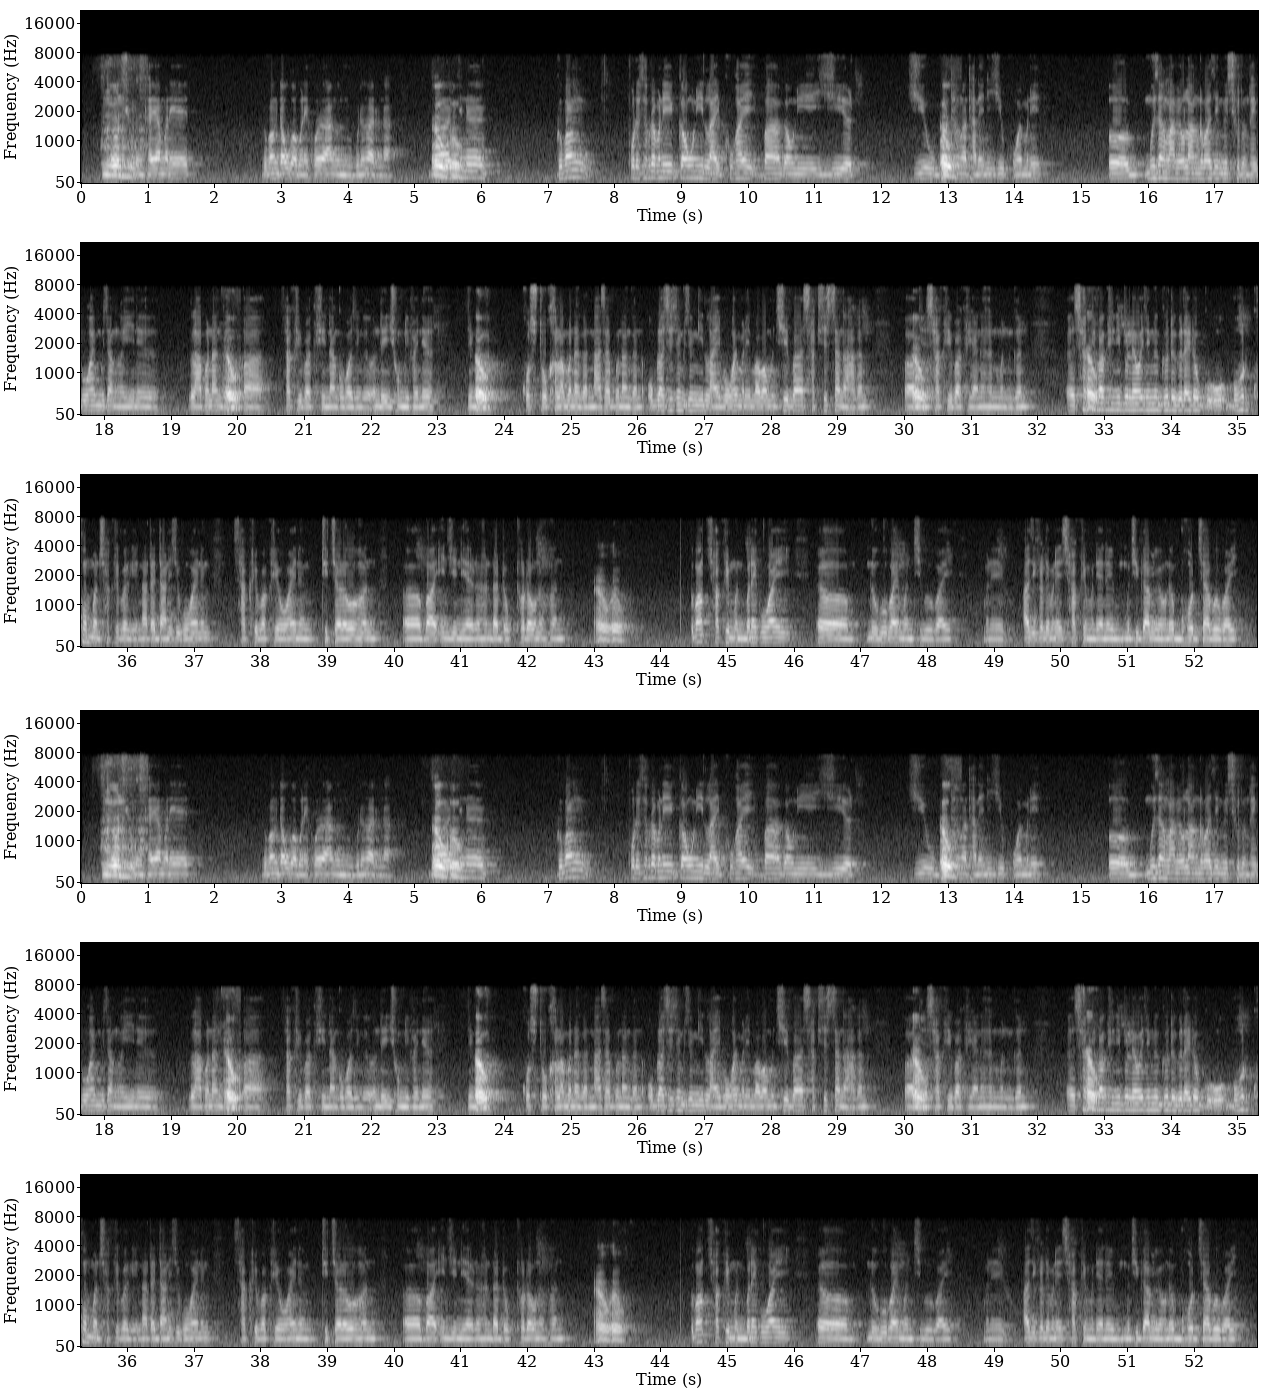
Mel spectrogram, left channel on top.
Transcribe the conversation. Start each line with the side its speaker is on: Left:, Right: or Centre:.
Right: नंगौ
Left: ओ
Right: नंगौ
Left: सोलोंथाइया माने गोबां दावगाबोनायखौ आङो नुबोदों आरोना
Right: औ
Left: ओ बिदिनो
Right: औ
Left: गोबां फरायसाफोरा माने गावनि लाइफ खौहाय बा गावनि जि ओ जिउ
Right: औ
Left: बा थांना थानायनि जिउखौहाय माने ओ मोजां लामायाव लांनोबा जोङो सोलोंथाइखौहाय मोजाङैनो लाबोनांगोन
Right: औ
Left: बा साख्रि बाख्रि नांगौबा जोङो ओन्दै समनिफ्रायनो जोङो
Right: औ
Left: खस्थ' खालामबोनांगोन नाजाबोनांगोन अब्लासो जों जोंनि लाइफआवहाय माने माबा मोनसे बा सा सेस जानो हागोन बा
Right: औ
Left: बिदिनो साख्रि बाख्रियानो होन मोनगोन ओ साख्रि
Right: औ
Left: बा <unintelligible> बेलायाव जोङो गोदो गोदायथ' ग' बहत खममोन साख्रि बाख्रि नाथाय दानि जुगावहाय नों साख्रि बाख्रियावहाय नों टिचाराव होन ओ बा इन्जिनियार होन बा डक थ'रावनो होन
Right: औ औ
Left: गोबां साख्रि मोनबोनायखौहाय ओ नुबोबाय मोनथिबोबाय माने आजिखालि माने साख्रि मोन्नायानो मोनसे गामियावनो बहत जाबोबाय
